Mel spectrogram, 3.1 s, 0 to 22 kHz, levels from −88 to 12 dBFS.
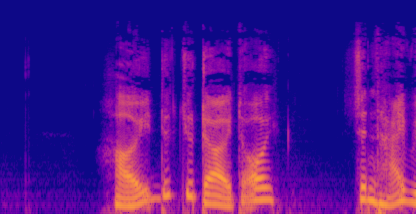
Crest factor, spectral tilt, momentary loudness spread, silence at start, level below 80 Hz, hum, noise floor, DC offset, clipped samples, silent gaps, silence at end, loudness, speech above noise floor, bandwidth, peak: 16 dB; -7 dB/octave; 10 LU; 0.85 s; -38 dBFS; none; -68 dBFS; under 0.1%; under 0.1%; none; 0 s; -17 LUFS; 53 dB; 13 kHz; -2 dBFS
